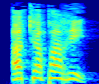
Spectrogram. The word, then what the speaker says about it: accaparé: Accaparé. Donc ici, c'est 2 C qui se succèdent, mais qui se prononcent K.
